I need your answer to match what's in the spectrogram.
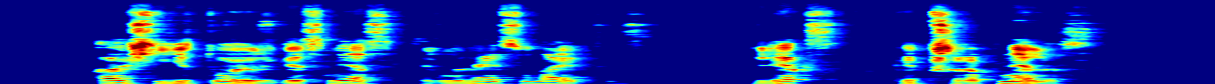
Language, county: Lithuanian, Šiauliai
